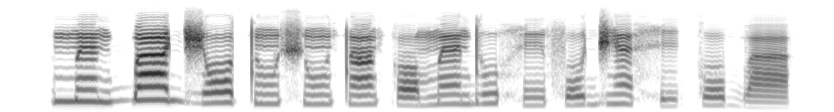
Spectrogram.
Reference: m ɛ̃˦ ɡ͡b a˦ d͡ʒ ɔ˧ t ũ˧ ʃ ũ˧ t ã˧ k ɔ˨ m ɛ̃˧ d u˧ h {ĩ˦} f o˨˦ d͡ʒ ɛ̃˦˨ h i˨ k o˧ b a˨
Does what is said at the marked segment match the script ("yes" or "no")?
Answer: no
